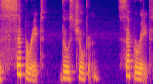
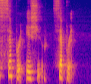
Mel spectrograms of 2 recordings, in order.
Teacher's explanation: you hear the eight in the verb but the it in the adjective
